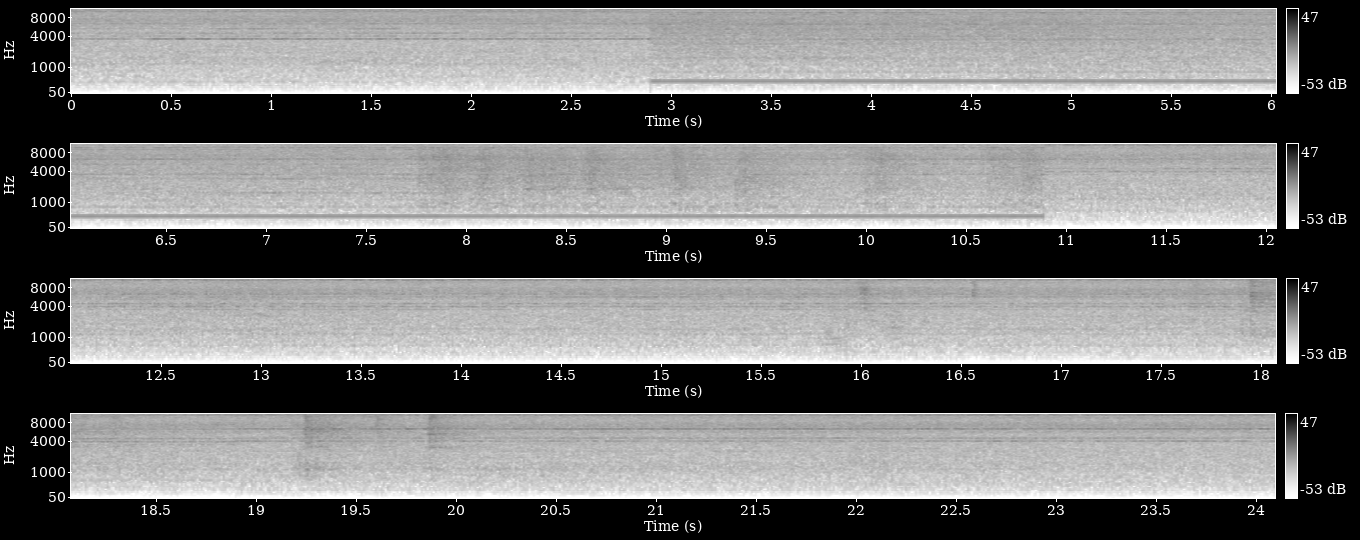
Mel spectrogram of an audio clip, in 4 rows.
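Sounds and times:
lathe cutting whine: 0:00.0 - 0:11.0
machine running noise: 0:00.0 - 0:11.0.

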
